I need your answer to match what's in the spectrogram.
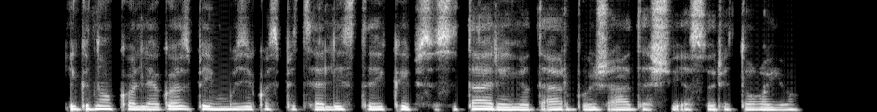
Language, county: Lithuanian, Utena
